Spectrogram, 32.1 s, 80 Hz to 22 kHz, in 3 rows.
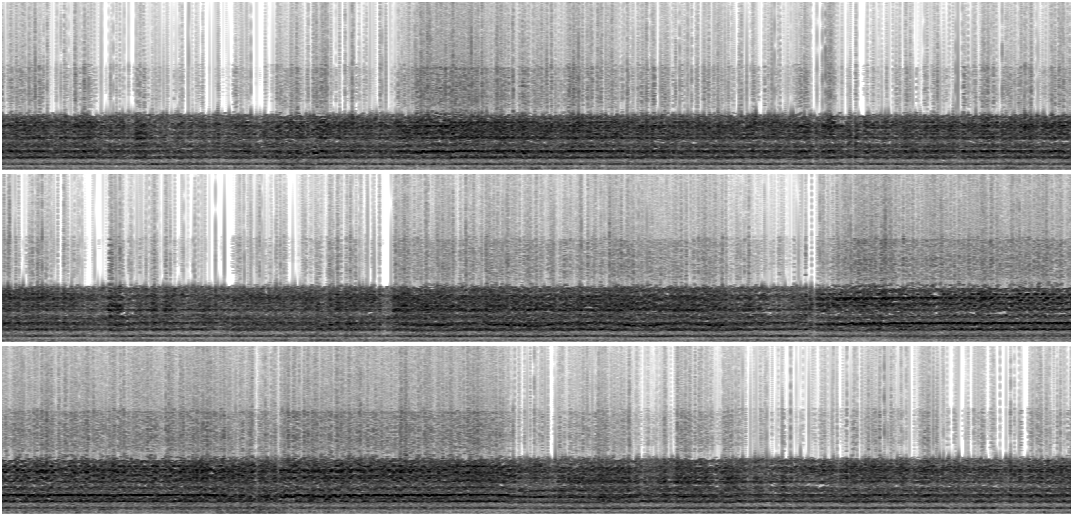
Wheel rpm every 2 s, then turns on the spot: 230, 230, 230, 230, 230, 230, 230, 220, 220, 220, 200, 210, 200, 220, 230, 230.
none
